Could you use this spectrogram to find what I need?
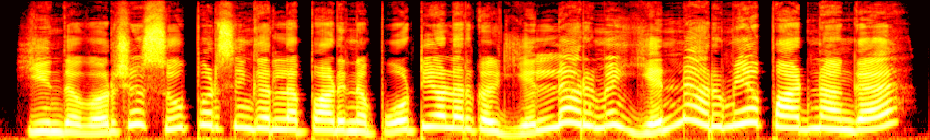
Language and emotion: Tamil, surprised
